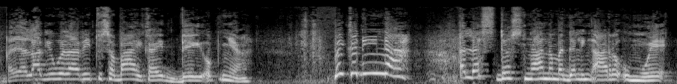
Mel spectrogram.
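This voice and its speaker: A woman's voice: a little high, sing-song, moderate pace, a little hiss or hum. A Filipino woman acting as a fretful, protective middle-aged mother in a radio drama. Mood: exasperated.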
